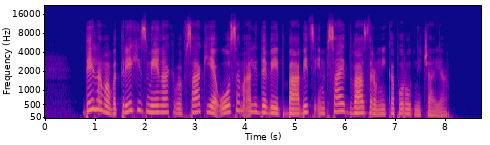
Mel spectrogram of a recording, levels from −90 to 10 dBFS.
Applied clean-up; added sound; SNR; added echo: none; none; none; none.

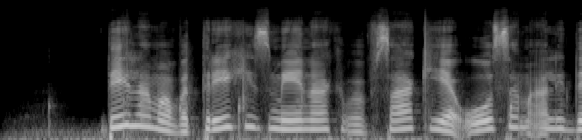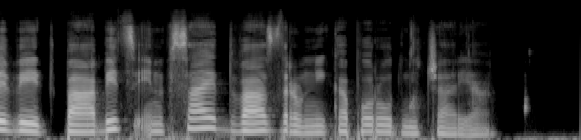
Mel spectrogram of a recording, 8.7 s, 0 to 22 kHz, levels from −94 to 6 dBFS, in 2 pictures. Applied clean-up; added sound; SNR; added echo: neural mask model Resemble Enhance denoiser.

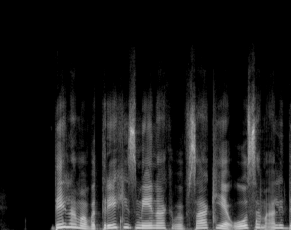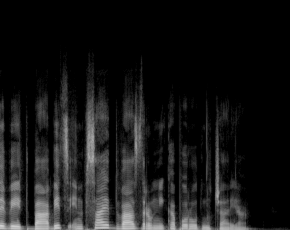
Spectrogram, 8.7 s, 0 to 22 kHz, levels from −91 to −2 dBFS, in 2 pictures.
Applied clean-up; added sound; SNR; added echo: neural mask model DeepFilterNet 3.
